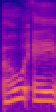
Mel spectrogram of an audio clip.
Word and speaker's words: Ole: And the 1940 was with the brother, I don't know how you say his name, Ole? It's Oalle. Oalle. Weird old-timey name.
